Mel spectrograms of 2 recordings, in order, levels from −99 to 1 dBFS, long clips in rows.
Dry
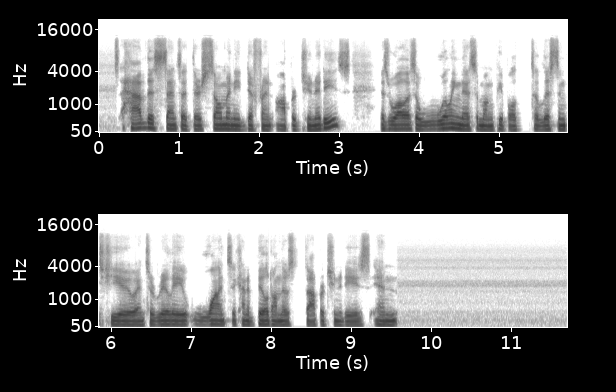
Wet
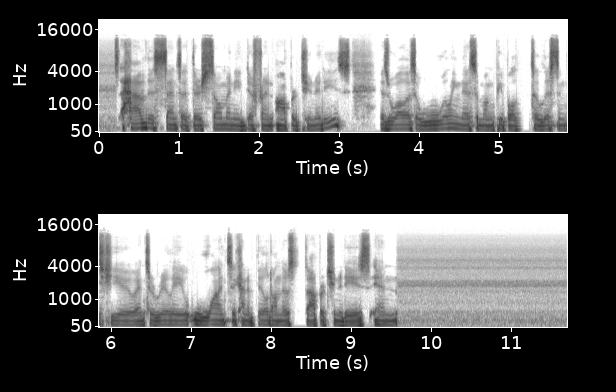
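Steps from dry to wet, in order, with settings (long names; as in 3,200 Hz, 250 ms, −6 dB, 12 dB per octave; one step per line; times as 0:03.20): compressor whose output falls as the input rises −37 dBFS, ratio −1
level +8.5 dB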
